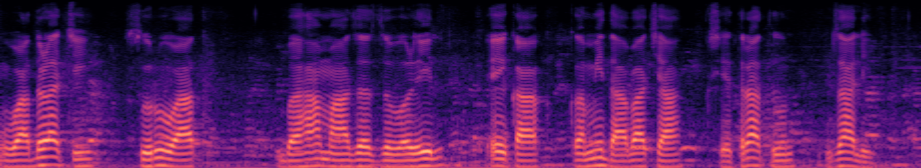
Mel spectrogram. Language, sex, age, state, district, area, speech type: Marathi, male, 18-30, Maharashtra, Hingoli, urban, read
